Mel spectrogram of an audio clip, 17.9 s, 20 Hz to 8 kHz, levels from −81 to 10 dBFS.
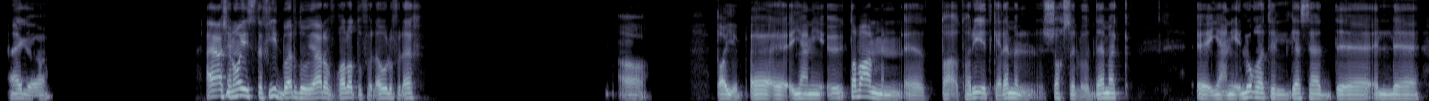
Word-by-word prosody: أيوه 115 -4 -1
آه. - - -9 2.0
أيوه، 180 - +4
عشان 175 -3 +2
هو 190 - +4
يستفيد 180 -3 +1
برضو 145 -1 +3
ويعرف 140 0 +1
غلطه 135 -2 +1
في - - -10
الأول 135 +1 +1
وفي 130 - -3
الآخر. 140 +2 -2 2.5
آه، - - -6 0.8
طيب - - +1
آآ، - - +3 0.4
آآ - - +1
يعني 125 0 +2 0.3
طبعًا 170 +1 +3
من 120 -8 0
آآ، 105 -1 -3 0.2
ط - - -3
طريقة 135 +2 0
كلام 130 +5 +2
الشخص 125 +4 -3
اللي 115 - -4
قدامك 135 +1 0 0.9
آآ، - - +3
يعني 115 0 +1
لغة 145 0 +2
الجسد 125 0 -1
ال 115 0 0
130 Hz, 105 wpm, -22 LUFS, 120-140 Hz, 2.5 s, أيوه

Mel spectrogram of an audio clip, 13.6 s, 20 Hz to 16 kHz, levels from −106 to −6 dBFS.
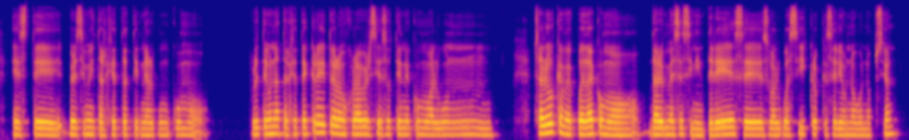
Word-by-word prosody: este, 165 -1 0
ver 175 -1 +3
si 175 - -8
mi 180 -1 -2
tarjeta 170 +1 -3
tiene 165 -1 -4
algún 160 0 -5
como 170 -2 -7 0.6
porque 175 +1 -1
tengo 185 +1 +2
una 195 0 0
tarjeta 180 0 -1
de 180 - -1
crédito, 220 0 +1
y - - +5
a - - +4
lo 190 - +4
mejor 185 0 +1
a 180 - +5
ver 185 -1 +1
si 180 - -4
eso 175 0 -3
tiene 175 -1 -2
como 175 -1 -3
algún, 170 0 -5 0.5
pues - - -16
algo 220 +3 +8
que 230 - +2
me 180 -1 +4
pueda 180 +1 +5
como 165 -3 -1
dar 175 -4 +5
meses 175 0 -2
sin 165 - -6
intereses 165 +1 +2
o 170 - -1
algo 165 +1 -1
así, 170 +2 -6
creo 175 0 -4
que 170 - -10
sería 165 0 -2
una 160 0 -4
buena 160 0 -5
opción. 185 +4 -7
170 Hz, 195 wpm, -23 LUFS, 165-180 Hz, 0.6 s, algo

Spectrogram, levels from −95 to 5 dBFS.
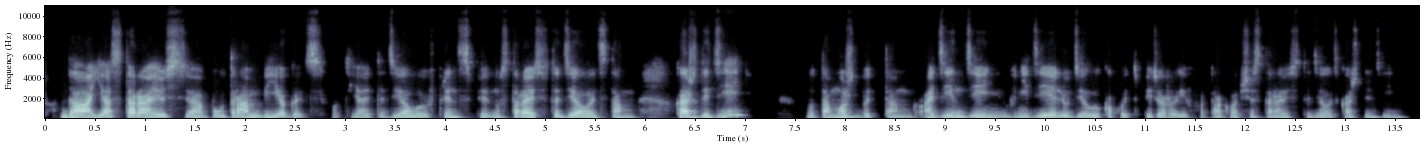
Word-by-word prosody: Да, 205 -1 +8
я 210 +5 +4
стараюсь, 225 -1 +4
э, 195 -3 +2
по 195 - -7
утрам 210 +3 +2
бегать. 185 -4 -2
Вот - - -16
я 175 - -4
это 170 -2 -10
делаю, 180 +1 0
в 180 - -15
принципе 190 0 -3
ну, 200 - -4
стараюсь 215 +1 +3
это 200 - -1
делать 195 -1 +1
там 180 +1 -3 0.4
каждый 200 -1 +5
день, 390 - -2 0.6
ну, 205 - -7
там, 195 -3 0
может 195 -2 +1
быть, 175 0 -7
там - - -6
1 190 +3 +1
день 180 -1 -1
в 210 - -11
неделю 185 +3 +1
делаю 180 +1 -2
какой-то 170 0 -7
перерыв, 175 -2 -4
а 215 - -10
так 210 - -6
вообще 195 - -6
стараюсь 185 -1 -5
это - - -12
делать 90 0 -7
каждый 190 - -6
день. 195 -1 -10
195 Hz, 175 wpm, -22 LUFS, 180-210 Hz, 0.6 s, Да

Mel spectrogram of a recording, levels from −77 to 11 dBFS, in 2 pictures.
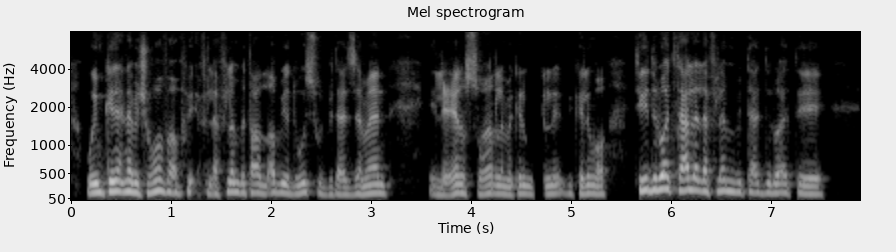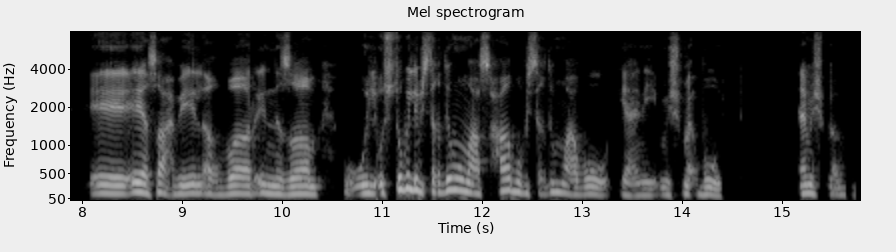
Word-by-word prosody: ويمكن 165 +3 +7
إحنا 180 0 +5
بنشوفها 170 +3 +3
فأ 165 -3 -1
في 175 -1 -6
في 155 - -11
الأفلام 170 +5 -1
بتاع 160 0 -2
الأبيض 155 -1 -2
وأسوِد 160 -2 -2
بتاعة 130 -1 -3
زمان، 145 +3 0 0.4
العيال 125 +5 +2
الصغيّر 145 0 -2
لمّا 135 -3 -1
كانوا 145 +1 -2
بيكل 135 +2 -5
بيكلموا 140 0 -3
آه، - - -5 0.3
تيجي 200 +2 +4
دلوقتي 220 +2 +6
تعالَ 200 +1 +5
الأفلام 185 -1 0
بتاعة 170 -1 -4
دلوقتي 155 0 -4
إيه 135 -1 -2 0.5
إيه 145 -1 +3
إيه 170 +2 +4
يا 160 - +4
صاحبي 145 -3 -1
إيه 150 +2 +1
الأخبار، 140 0 -1
إيه 160 - -3
النظام، 140 -1 +1 0.3
والأسلوب 150 +10 0
اللي 210 - +5
بيستخدمه 190 +3 +2
مع 170 -6 +2
اصحابه 180 +5 +1
بيستخدمه 150 +3 -4
مع 145 -4 -3
أبوه 130 -1 -5
يعني 115 -1 -7
مش 125 +4 -5
مقبول، 130 -5 -4 0.8
ده 145 - +3
مش 150 -2 -2
مقبول. 130 -2 -11
150 Hz, 185 wpm, -23 LUFS, 135-170 Hz, 0.8 s, ويمكن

